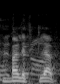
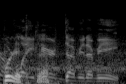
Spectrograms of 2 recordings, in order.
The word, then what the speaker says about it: Bullet Club: Tiene mucha gente que le llama Ballet Club y es Bullet Club. Se pronuncia así, tal cual. Debería ser Ballet por las balas, pero se pronuncia Bullet.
